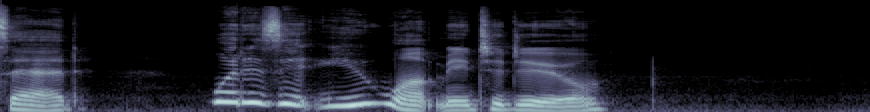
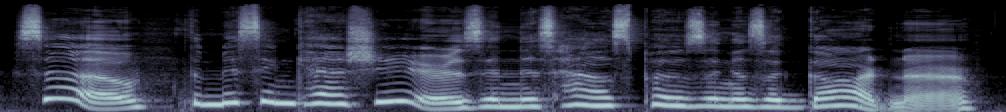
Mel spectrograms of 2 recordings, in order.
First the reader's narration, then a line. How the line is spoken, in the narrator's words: he said with a sneer in his tones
